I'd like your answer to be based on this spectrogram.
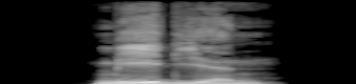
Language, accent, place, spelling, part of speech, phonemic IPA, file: German, Germany, Berlin, Medien, noun, /ˈmeːdi̯ən/, De-Medien.ogg
- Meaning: 1. plural of Medium 2. the mediae consonants, 'b', 'd', and 'g'. (e.g. those subject to the Medienverschiebung)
